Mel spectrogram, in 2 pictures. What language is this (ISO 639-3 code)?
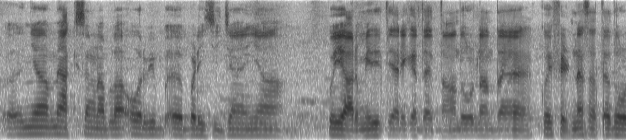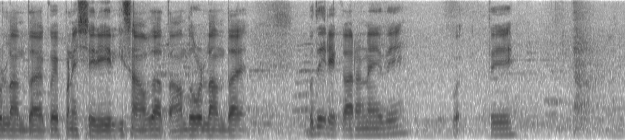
doi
